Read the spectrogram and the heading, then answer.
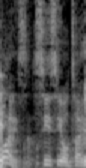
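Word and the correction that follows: Cicely: He said it wrong. It's Sicily, brother. Sicily.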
